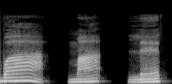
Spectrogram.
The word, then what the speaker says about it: เมล็ด: ออก เสียง ว่า ขนน เอา เมล็ด ออก เสียง บ้า เมล็ด เดี๋ยว เรา มา ออก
